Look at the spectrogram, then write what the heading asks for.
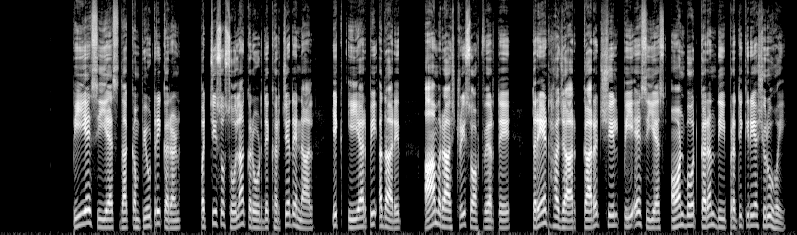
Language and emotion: Punjabi, neutral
